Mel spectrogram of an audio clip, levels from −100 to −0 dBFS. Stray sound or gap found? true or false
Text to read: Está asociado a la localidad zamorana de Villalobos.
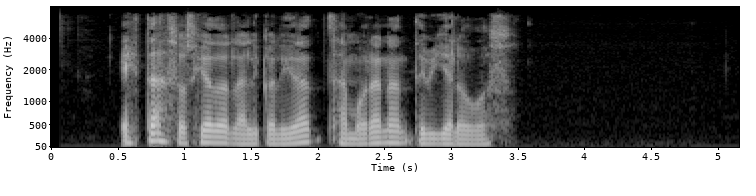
false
